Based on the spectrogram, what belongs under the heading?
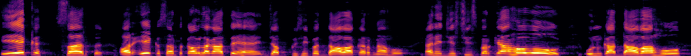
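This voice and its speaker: A man teaching exam vocabulary with memory tricks, asking rhetorical questions and drawing out key words slowly. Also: high-pitched, a bit bright.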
